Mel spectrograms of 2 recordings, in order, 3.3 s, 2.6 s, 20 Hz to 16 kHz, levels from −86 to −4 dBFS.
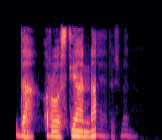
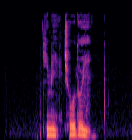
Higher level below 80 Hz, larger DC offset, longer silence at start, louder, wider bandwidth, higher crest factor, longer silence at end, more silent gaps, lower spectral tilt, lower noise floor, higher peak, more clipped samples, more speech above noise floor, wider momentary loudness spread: about the same, -56 dBFS vs -58 dBFS; neither; second, 0.3 s vs 0.85 s; first, -19 LUFS vs -28 LUFS; second, 8 kHz vs 11.5 kHz; about the same, 18 dB vs 20 dB; about the same, 0.75 s vs 0.75 s; neither; second, -4 dB/octave vs -5.5 dB/octave; first, -76 dBFS vs -71 dBFS; first, -2 dBFS vs -10 dBFS; neither; first, 56 dB vs 44 dB; first, 13 LU vs 10 LU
